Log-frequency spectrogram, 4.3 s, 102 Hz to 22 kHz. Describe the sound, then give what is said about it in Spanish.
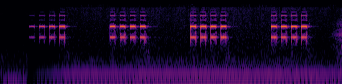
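An alarm clock set for 10 o'clock rings in four loud bursts of rapid electronic beeps, about one per second, each burst a quick cluster of high tones, with a faint low hum beneath. “Yori se fue a la cama tan pronto como llegó a casa y puso la alarma a las 10 en punto.”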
